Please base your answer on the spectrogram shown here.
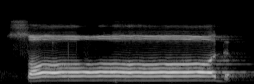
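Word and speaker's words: صاد: দয়াদ আচ্ছা আরিফ ভাই এই সদ উচ্চারণ করার সময় যেন সো এমন না হয় সদ সদ দ হ্যাঁ মাশাল্লাহ হ্যাঁ মাশাল্লাহ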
